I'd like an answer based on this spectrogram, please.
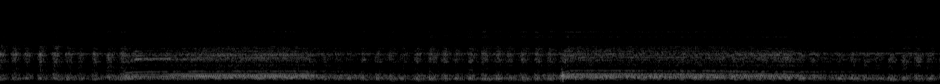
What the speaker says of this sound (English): that is the sound of a train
